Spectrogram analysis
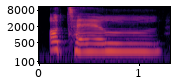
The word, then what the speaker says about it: hotel: Necesitas un hotel. Remember, we don't pronounce the H.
